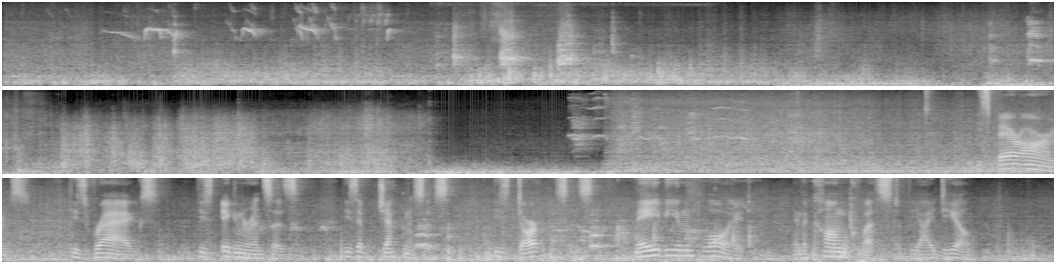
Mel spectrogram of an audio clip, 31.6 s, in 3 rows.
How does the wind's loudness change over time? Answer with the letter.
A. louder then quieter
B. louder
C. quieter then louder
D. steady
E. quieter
D.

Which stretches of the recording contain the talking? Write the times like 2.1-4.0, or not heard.
19.8-30.8.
